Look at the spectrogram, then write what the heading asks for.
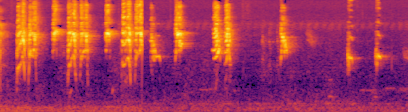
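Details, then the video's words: Long-tailed shrike in full, steady song, played to spur other shrikes into singing: harsh, scratchy bursts of high chattering notes in quick clusters, with a few thinner whistled notes spaced out near the end. "SUARA CENDET GACOR"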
